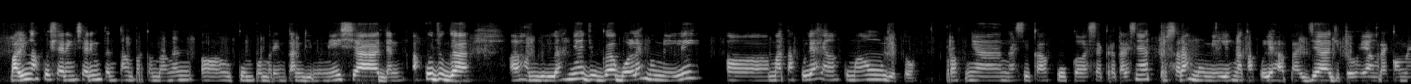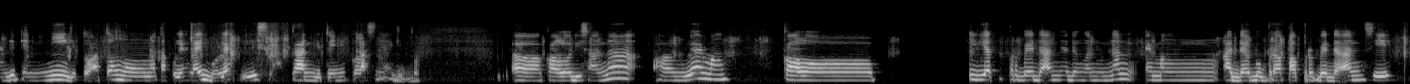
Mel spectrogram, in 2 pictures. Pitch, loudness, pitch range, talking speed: 190 Hz, -23 LUFS, 185-210 Hz, 150 wpm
